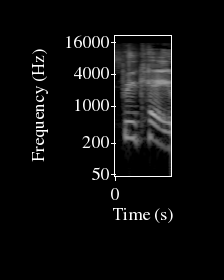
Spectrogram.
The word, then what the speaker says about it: Bouquet: name like the way it's bouquet right that's how it's pronounced that's right yeah I always tell people like a bouquet of flowers that helps them remember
